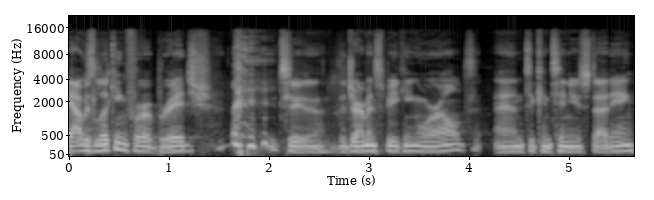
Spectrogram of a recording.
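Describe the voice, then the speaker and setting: A man with a West Coast accent, fairly low pitch, moderate pace and fairly even intonation. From California. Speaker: English teacher and comedian. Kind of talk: podcast interview.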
